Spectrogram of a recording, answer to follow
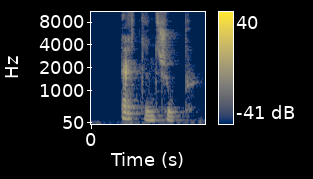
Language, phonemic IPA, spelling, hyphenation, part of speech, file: Dutch, /ˈɛr.tə(n)ˌsup/, erwtensoep, erw‧ten‧soep, noun, Nl-erwtensoep.ogg
- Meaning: pea soup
